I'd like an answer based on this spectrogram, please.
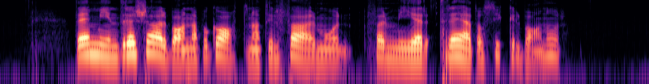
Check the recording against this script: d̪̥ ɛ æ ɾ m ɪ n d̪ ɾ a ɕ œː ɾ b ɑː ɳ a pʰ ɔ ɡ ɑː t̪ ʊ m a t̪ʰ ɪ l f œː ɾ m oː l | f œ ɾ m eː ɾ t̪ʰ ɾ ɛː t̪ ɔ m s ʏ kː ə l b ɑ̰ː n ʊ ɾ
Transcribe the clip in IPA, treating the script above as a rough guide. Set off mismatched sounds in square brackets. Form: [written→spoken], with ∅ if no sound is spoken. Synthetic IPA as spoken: d̪̥ ɛ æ ɾ m ɪ n d̪ ɾ [a→ə] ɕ œː ɾ b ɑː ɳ a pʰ ɔ ɡ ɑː t̪ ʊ [m→ɳ] a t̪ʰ ɪ l f œː ɾ m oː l | f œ ɾ m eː ɾ t̪ʰ ɾ ɛː [t̪→d̪] ɔ [m→∅] s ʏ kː ə l b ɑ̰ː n ʊ ɾ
